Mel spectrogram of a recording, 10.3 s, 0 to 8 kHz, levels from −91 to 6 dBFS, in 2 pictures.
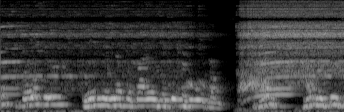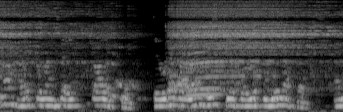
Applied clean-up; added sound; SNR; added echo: classical method WPE with log-MMSE.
